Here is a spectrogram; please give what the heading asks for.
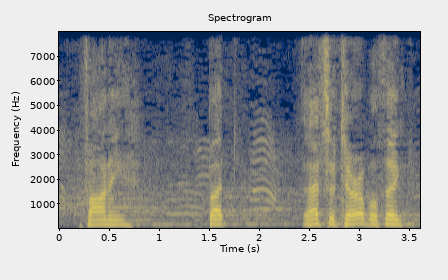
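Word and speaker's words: Fani: it's it's actually pronounced fonnie it's f a n i but you pronounce it fny a little French accent there funny but that's a terrible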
